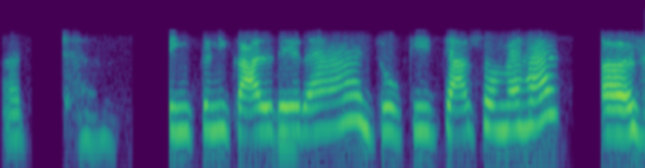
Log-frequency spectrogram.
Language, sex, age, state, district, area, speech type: Hindi, female, 18-30, Uttar Pradesh, Mirzapur, urban, conversation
